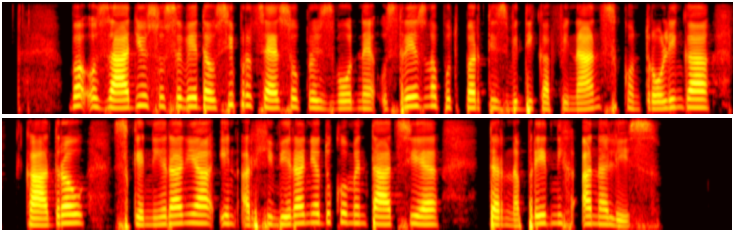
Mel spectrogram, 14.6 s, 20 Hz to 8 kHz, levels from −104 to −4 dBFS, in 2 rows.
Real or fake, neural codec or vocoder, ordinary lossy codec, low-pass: real; none; none; 7.2 kHz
